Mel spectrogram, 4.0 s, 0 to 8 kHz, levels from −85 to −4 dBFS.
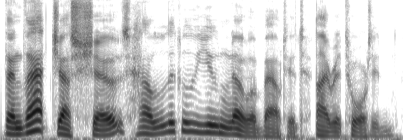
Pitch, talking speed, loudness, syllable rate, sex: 120 Hz, 180 wpm, -19 LUFS, 4.2 syllables/s, male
